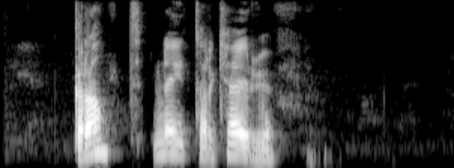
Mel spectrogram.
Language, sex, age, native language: Icelandic, male, 20-29, Icelandic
